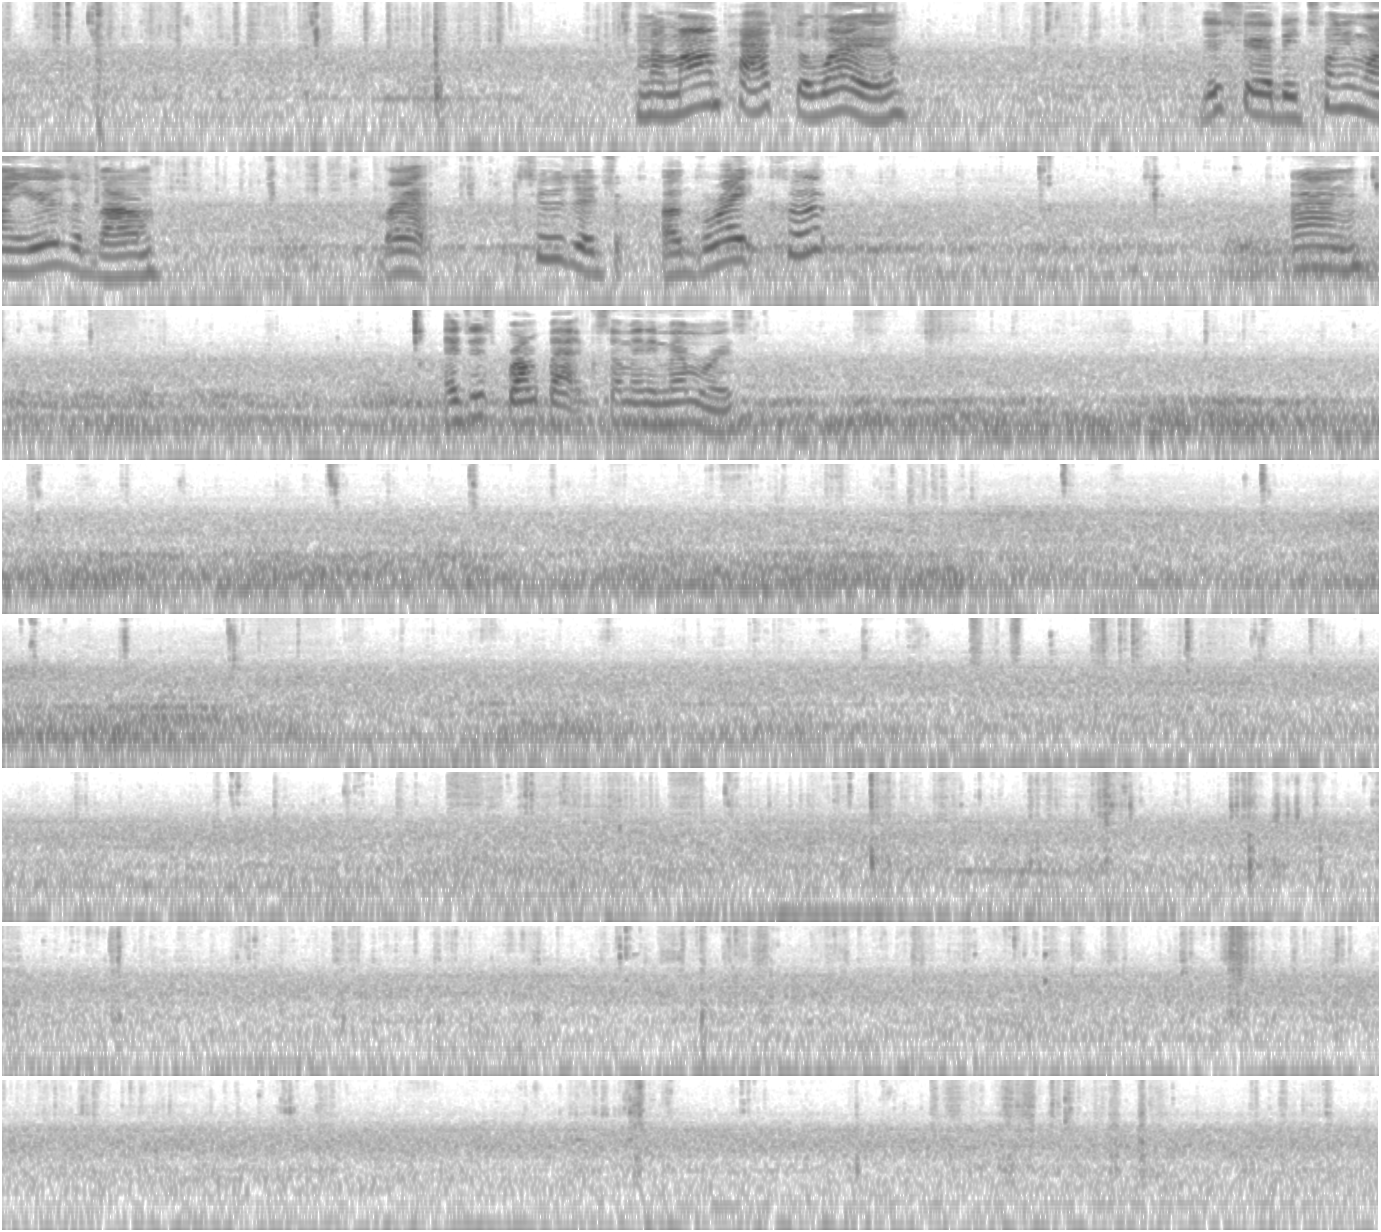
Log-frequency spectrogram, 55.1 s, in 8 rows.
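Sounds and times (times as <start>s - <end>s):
low hum inside a car: 0.0s - 55.0s
chewing mouth sounds: 11.0s - 16.0s, 17.5s - 55.0s.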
